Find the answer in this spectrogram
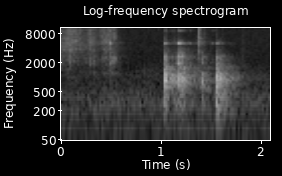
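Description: Metal T-bar of an Incra stainless steel protractor being slid off the protractor head and set down. A brief scrape, then a sharp metallic clink with a short ring about a second in, followed by a couple of lighter clicks.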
